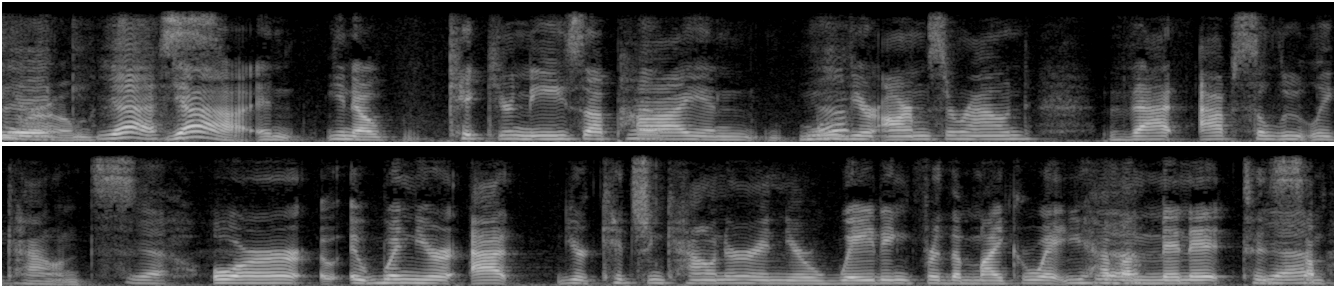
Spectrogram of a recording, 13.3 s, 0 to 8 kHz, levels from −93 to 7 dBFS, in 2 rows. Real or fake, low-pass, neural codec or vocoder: real; 7.2 kHz; none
